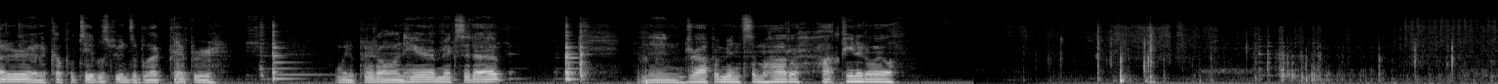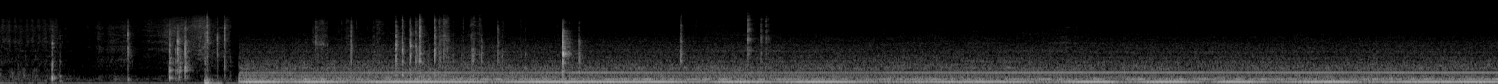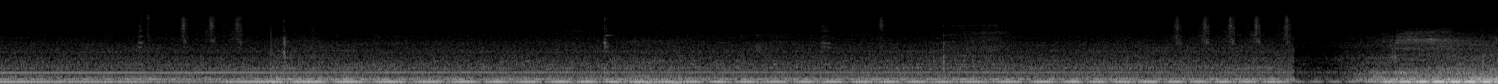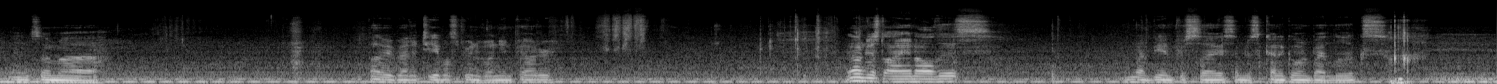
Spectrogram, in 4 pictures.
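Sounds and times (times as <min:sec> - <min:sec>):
steady machine hum: 0:00.0 - 0:09.8, 0:16.6 - 0:59.9
containers clicking and rustling: 0:18.1 - 0:20.8.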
